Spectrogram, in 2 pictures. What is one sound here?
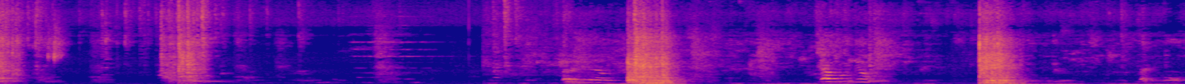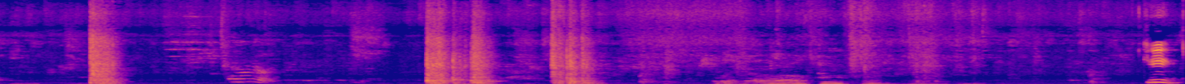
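Empty metal cans clink and clatter against each other and a hard floor.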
